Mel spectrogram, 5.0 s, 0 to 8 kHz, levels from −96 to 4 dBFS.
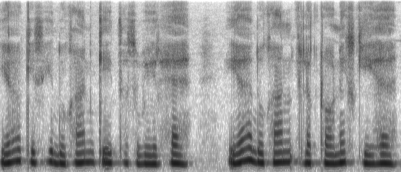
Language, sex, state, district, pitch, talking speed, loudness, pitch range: Hindi, male, Jharkhand, Palamu, 165 Hz, 130 wpm, -15 LUFS, 155-175 Hz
